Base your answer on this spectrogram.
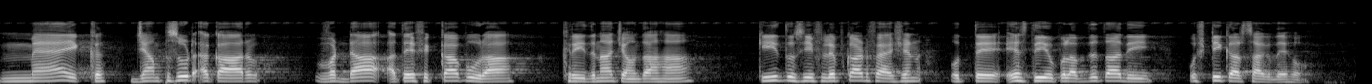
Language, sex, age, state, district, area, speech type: Punjabi, male, 18-30, Punjab, Firozpur, urban, read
